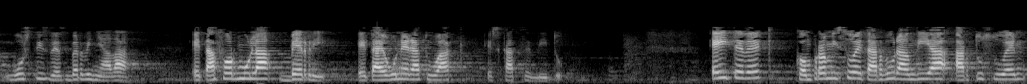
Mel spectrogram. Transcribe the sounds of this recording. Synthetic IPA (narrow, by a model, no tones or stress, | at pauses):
ɣust̪izd̪e̞zβe̞ɾð̞iɲað̞a | e̞t̪afo̞ɾmulaβe̞ri | e̞t̪ae̞ɣ̞une̞ɾat̪uak | e̞skat͡se̞nd̪it̪u | ejt̪e̞βe̞kːo̞mpɾo̞miso̞e̞t̪aːɾð̞uɾaːnd̪iaʔːɾt̪usue̞n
